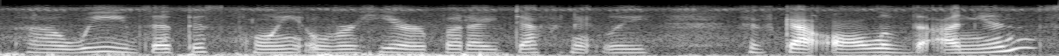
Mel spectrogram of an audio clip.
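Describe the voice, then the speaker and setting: This woman speaks at a medium pitch. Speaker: home gardener vlogger. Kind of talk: casual garden walkthrough vlog. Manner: hesitant, many fillers.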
